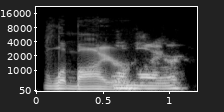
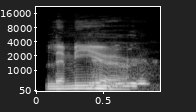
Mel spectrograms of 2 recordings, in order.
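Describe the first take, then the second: First: The name is pronounced the English way. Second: The name is pronounced the French way. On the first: "he's from out west, so you got to say it" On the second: "If you use the French pronunciation"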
